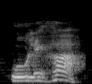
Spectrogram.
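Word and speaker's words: ולך: Uleja. Uleja. Con acento en la A.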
